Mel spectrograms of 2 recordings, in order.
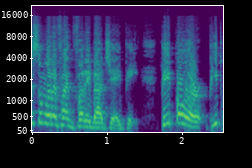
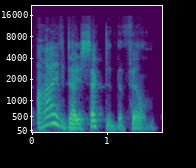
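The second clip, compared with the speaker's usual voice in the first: low, soft, slow self-styled expert; mock condescension; 6 semitones lower, 6 dB quieter, slower than usual. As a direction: calmly talk down, imitating a know-it-all. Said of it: "condescendingly with this".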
